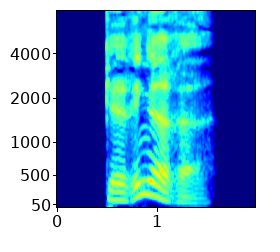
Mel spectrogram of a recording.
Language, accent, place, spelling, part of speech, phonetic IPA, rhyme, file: German, Germany, Berlin, geringere, adjective, [ɡəˈʁɪŋəʁə], -ɪŋəʁə, De-geringere.ogg
- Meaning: inflection of gering: 1. strong/mixed nominative/accusative feminine singular comparative degree 2. strong nominative/accusative plural comparative degree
